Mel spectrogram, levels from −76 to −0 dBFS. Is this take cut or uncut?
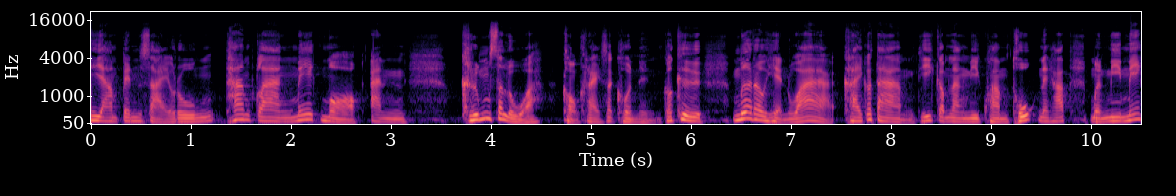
uncut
